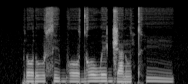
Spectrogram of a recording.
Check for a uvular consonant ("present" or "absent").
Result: absent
